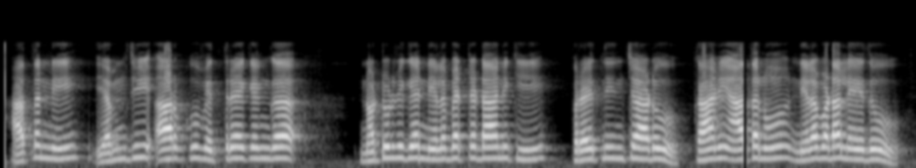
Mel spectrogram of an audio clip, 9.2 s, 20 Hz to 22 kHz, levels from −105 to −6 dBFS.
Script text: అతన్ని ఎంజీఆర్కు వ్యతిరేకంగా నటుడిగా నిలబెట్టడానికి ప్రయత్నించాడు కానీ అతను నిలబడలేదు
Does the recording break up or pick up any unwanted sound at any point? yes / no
yes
